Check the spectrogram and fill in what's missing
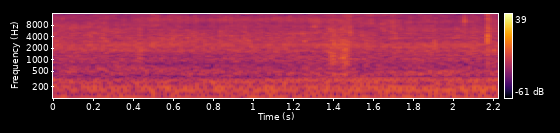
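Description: A water purifying machine runs steadily with a constant low hum and motor drone, close by, with no talking over it.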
